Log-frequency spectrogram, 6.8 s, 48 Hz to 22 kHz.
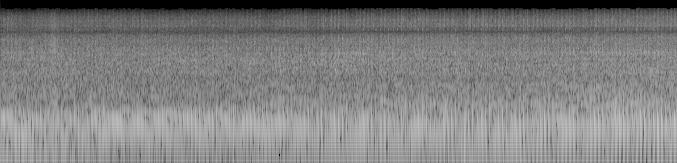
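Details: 2014 Husqvarna HU700F self-propelled push mower, Honda GCV160 single-cylinder engine, after carburetor clean and general cleanup: even, steady beat with no misses or surging; normal clean, healthy running.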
